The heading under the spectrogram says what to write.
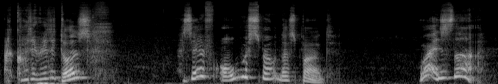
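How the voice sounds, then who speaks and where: An actor with a Scottish accent playing a scruffy, childlike slacker spaceman in a sci-fi comedy radio play, excitable, flippant and given to grumbling. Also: very high voice, unhurried, creaky, breathy edge, full character voice. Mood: excited.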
